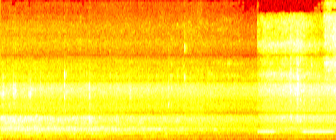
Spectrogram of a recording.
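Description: Construction-site background noise from the played video: a steady hiss that fades away. About three seconds in, after a cut to a concrete mixer truck discharging, the noise returns louder with a few short, high, even-pitched beeps.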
